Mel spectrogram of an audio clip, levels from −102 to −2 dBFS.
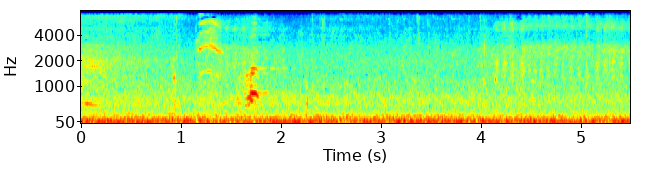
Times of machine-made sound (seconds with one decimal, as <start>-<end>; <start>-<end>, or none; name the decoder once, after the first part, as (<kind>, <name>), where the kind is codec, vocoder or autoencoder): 0.5-2.8 (vocoder, BigVGAN v2)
